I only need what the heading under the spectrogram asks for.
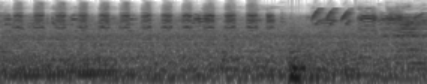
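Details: Hand-fed finch babies giving fast, rhythmic, high-pitched begging chirps. Near the end these change into a few louder, sweeping squeaky notes, and a low hum runs throughout.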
